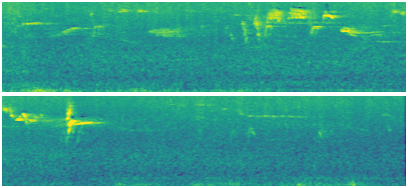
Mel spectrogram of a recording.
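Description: Garden birds singing and calling in scattered short chirps and whistles, busiest in the middle, over a steady low background rumble.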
